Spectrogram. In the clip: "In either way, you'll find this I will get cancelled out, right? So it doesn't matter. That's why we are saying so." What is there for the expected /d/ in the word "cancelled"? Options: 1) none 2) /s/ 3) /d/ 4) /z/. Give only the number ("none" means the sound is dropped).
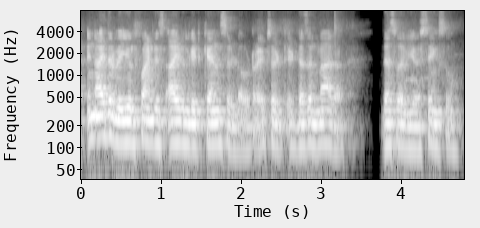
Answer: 3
